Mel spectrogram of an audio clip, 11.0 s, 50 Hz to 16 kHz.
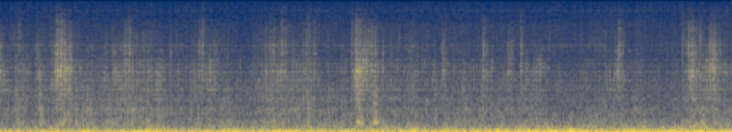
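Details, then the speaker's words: Old Sparta Apollo bicycle with Shimano 3-speed hub, previously crashed, ridden on a mud road: scattered light clattering bursts over low rolling rumble as the wheel hits bumps, a loose front mudguard rattling. "Mud road. And now you will definitely hear that front mudguard rattling."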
